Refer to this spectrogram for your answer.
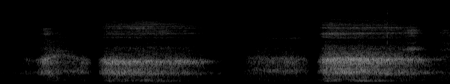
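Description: Soft, breathy snoring, apparently performed by a human voice, depicting a little lamb snoring softly in an old wolf's ear: two slow cycles, each a short, quieter intake followed by a longer, fuller airy breath. No talking accompanies it.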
